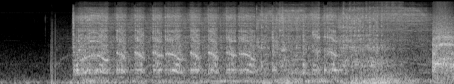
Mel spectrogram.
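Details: Revmaster air-cooled VW engine on a Sonex aircraft, started after sitting weeks with fuel and spark checked; short crank with rapid even pulses, catches cleanly and settles into steady smooth idle, sounds great.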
